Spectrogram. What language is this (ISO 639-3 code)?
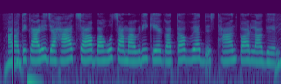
mai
